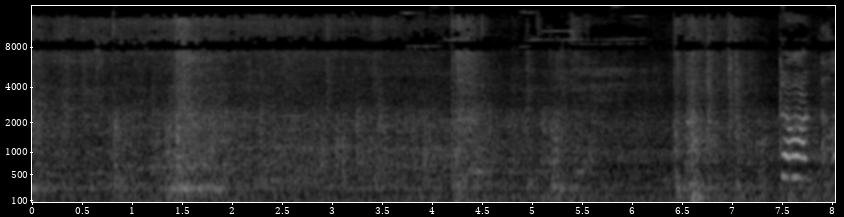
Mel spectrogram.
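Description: A garbage truck engine rumbles and idles nearby.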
